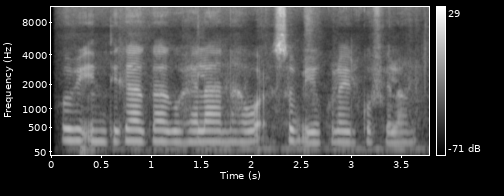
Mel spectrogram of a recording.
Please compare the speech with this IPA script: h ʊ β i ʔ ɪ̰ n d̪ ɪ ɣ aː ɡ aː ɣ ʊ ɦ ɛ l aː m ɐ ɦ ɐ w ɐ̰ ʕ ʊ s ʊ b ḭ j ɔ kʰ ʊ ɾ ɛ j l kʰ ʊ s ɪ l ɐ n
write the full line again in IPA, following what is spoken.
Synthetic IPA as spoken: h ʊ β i ʔ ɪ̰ n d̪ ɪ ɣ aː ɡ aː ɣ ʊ ɦ ɛ l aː n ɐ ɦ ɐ w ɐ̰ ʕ ʊ s ʊ b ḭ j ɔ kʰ ʊ l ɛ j l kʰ ʊ f ɪ l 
